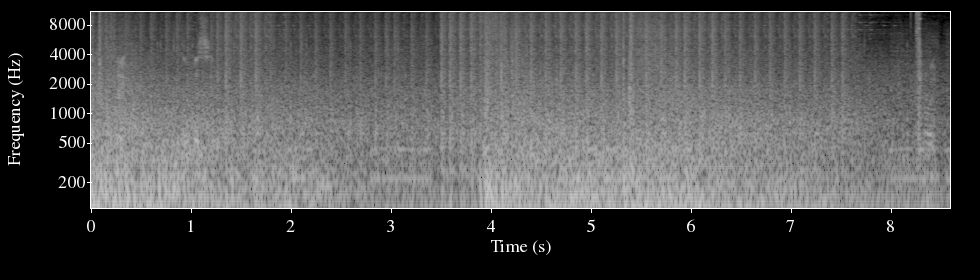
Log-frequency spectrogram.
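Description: Gunfire and RPG fire in Total Conflict Resistance, rapid crackling shots and bursts rattling steadily throughout, with a louder thump near four seconds and faint voice in the mix.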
